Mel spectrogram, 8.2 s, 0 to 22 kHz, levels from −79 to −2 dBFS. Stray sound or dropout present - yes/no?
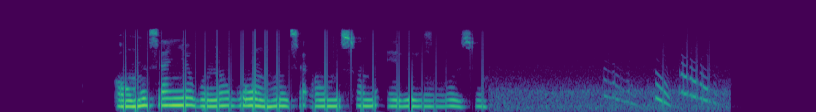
yes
